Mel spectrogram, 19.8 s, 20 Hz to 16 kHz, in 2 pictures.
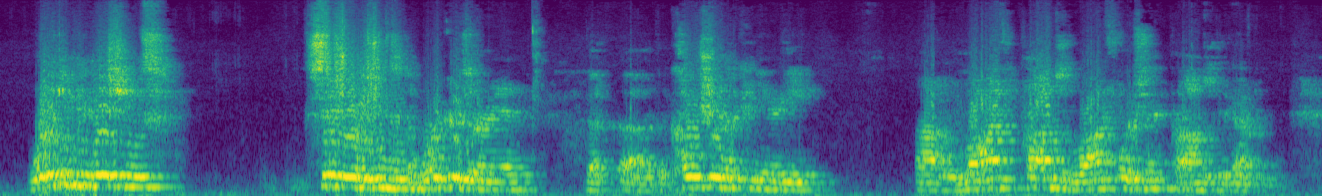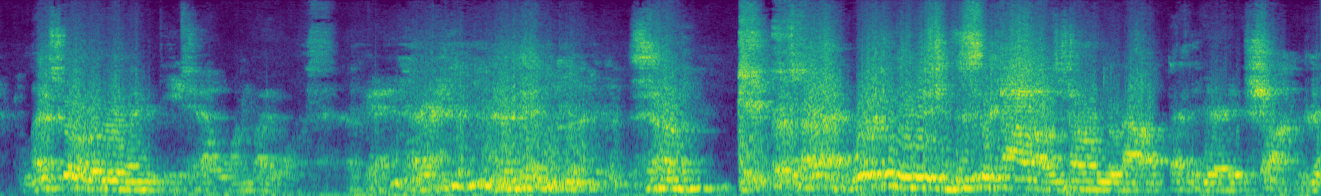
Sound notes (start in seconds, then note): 12.6 laughter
